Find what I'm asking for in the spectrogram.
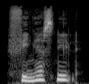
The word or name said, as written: fingersnild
